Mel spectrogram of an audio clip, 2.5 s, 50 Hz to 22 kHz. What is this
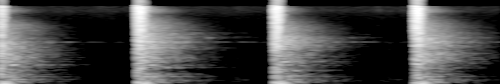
eduardo balon 2.5Seg 13
bouncing, ball, bounce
